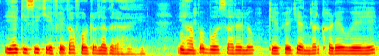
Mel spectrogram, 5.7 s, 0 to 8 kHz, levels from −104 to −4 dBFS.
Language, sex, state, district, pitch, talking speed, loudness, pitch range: Hindi, female, Haryana, Charkhi Dadri, 165 Hz, 210 wpm, -15 LUFS, 155-180 Hz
